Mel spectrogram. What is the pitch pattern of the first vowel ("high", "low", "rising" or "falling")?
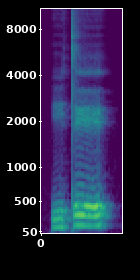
low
